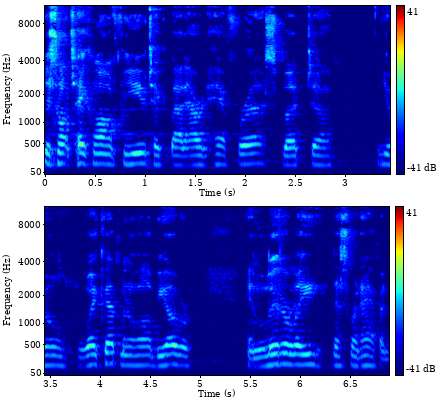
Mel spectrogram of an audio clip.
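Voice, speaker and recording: A man with a fairly high pitch talks very fast in a flat monotone, with music playing in the background. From Texas, USA. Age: 60s. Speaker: retiree. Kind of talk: casual talk to camera. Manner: hesitant, many fillers.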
